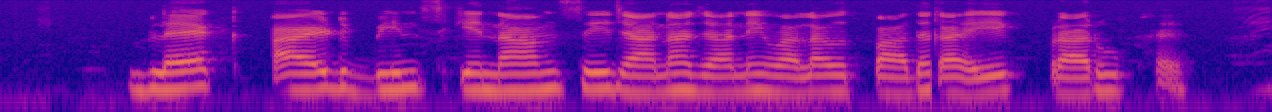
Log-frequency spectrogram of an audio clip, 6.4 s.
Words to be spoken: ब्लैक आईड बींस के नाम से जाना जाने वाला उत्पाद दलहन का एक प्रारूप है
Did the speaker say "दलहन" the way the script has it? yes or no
no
